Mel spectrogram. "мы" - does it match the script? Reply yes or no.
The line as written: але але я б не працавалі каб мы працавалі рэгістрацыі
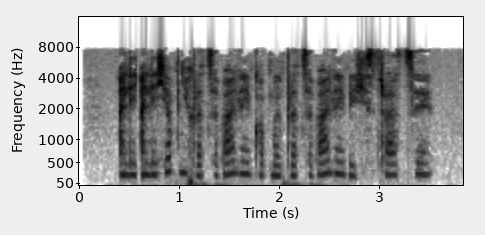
yes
